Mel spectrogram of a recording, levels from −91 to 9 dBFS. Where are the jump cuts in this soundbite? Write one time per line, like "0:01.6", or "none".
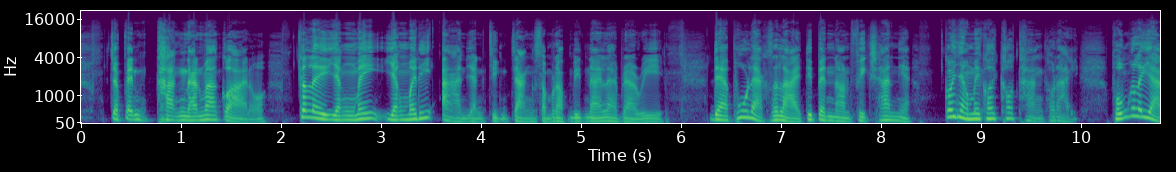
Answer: none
